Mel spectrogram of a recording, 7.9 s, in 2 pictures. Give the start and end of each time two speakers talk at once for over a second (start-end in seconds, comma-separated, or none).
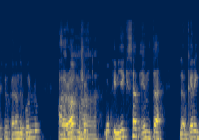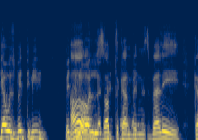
5.4-6.9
